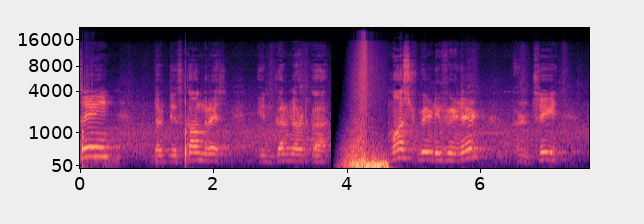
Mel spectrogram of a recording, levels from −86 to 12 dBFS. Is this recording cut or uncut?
cut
